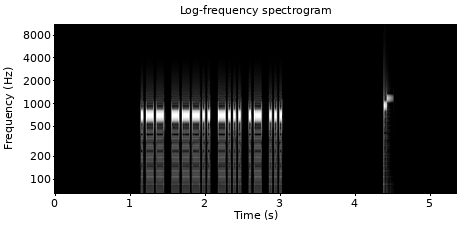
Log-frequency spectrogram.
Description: Morse code, heard as a keyed tone, about 34 wpm, 700 Hz. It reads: W8BAS
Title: USA Call Signs - 5 Characters - 4x Character Spacing - 35wpm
